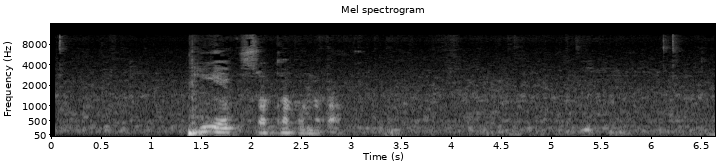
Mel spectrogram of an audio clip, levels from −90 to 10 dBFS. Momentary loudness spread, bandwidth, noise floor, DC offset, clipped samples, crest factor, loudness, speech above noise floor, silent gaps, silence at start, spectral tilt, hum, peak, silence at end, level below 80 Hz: 27 LU; 11.5 kHz; -47 dBFS; under 0.1%; under 0.1%; 24 dB; -23 LUFS; 24 dB; none; 0.3 s; -7.5 dB/octave; none; -2 dBFS; 0 s; -36 dBFS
